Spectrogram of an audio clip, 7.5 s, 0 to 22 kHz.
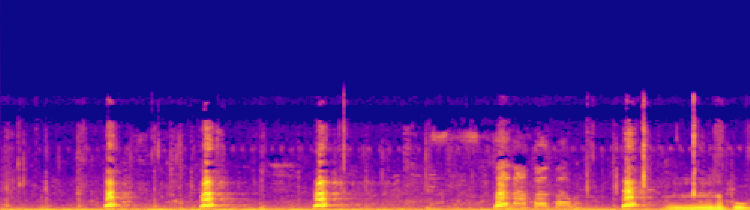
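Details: Nursing puppies, 27 days old, at their mother's teats: brief bright yelps roughly every second, ending in a longer harmonic whine, over a steady low hum.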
